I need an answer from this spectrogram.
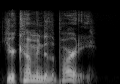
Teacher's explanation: A rising tone at the end of a statement can make it sound like a question.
